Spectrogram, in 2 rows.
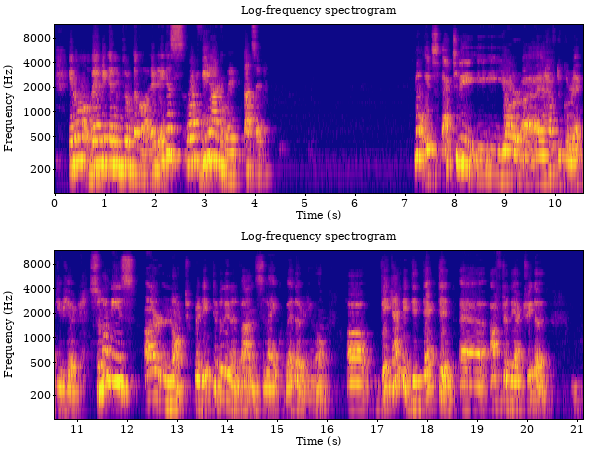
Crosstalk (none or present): none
